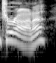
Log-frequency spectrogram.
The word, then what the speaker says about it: Toronto: okay so you're in Toronto uh you know the last tea is silent right um uh so Le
